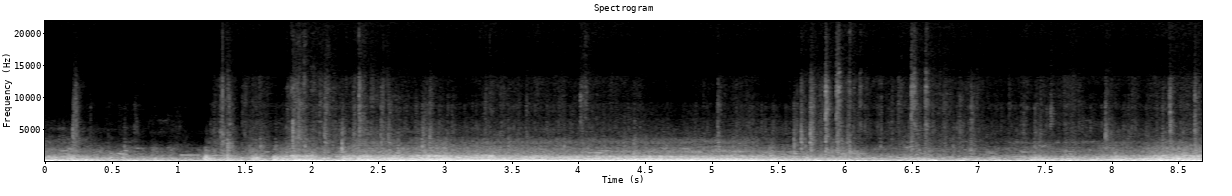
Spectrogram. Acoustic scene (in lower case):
bus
